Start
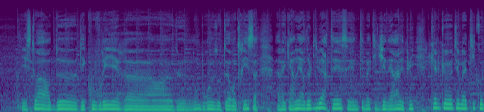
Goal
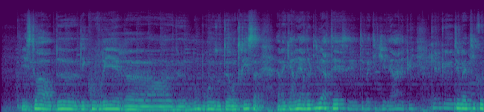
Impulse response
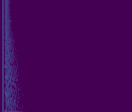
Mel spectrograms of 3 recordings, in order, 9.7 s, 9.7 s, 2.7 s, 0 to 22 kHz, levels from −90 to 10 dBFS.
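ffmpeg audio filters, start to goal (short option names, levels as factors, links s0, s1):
-filter_complex "[0:a]equalizer=f=580:w=0.53:g=-12,aecho=1:1:14|72:0.422|0.316,asettb=1/sr,asplit=3[s0][s1][s2];[s0]atrim=end=6.754[s3];[s1]atrim=start=6.75:end=9.08,asetpts=PTS-STARTPTS,afade=t=in:d=0.004:c=qsin,afade=t=out:st=2.326:d=0.004:c=qsin,acrossover=split=1100|4300[s4][s5][s6];[s4]acompressor=threshold=0.00501:ratio=4[s7];[s5]acompressor=threshold=0.00501:ratio=4[s8];[s6]acompressor=threshold=0.00355:ratio=4[s9];[s7][s8][s9]amix=inputs=3:normalize=0[s10];[s2]atrim=start=9.076[s11];[s3][s10]acrossfade=d=0.004:c1=hsin:c2=qsin[s12];[s12][s11]acrossfade=d=0.004:c1=qsin:c2=hsin,highshelf=f=9000:g=-11.5,agate=range=0.0224:threshold=0.002:ratio=3:detection=peak[s13];[1:a]atrim=start_sample=2205,atrim=end_sample=6615[s14];[s13][s14]afir=irnorm=-1:irlink=0,volume=2.82"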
